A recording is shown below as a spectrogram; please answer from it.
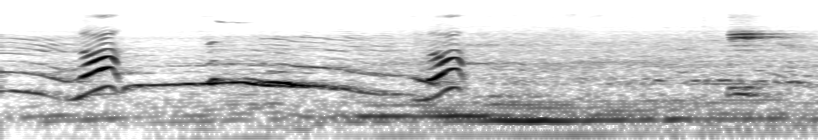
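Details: A female Shih Tzu playing with a street dog outdoors gives sharp rising yelps and a drawn-out whine, with a faint low hum behind.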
